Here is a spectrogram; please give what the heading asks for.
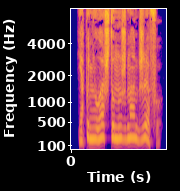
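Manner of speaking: lightly voiced young mother; mother's voice. Mother's voice in story.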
